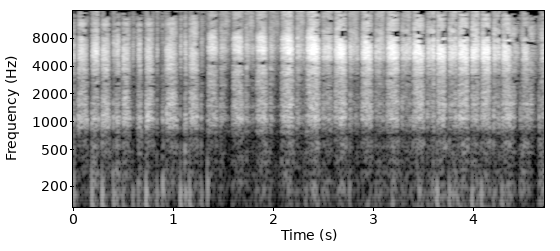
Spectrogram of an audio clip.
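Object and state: Marker coloring on paper over a clipboard.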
